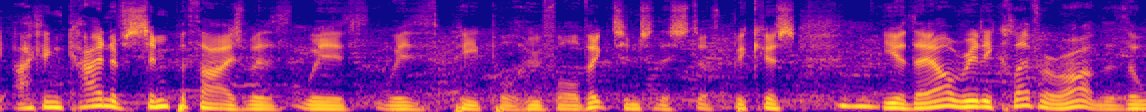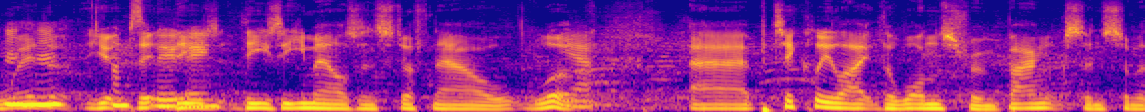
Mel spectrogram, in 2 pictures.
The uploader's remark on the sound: Recorded at the YORBusiness Expo in Leeds in March 2023.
